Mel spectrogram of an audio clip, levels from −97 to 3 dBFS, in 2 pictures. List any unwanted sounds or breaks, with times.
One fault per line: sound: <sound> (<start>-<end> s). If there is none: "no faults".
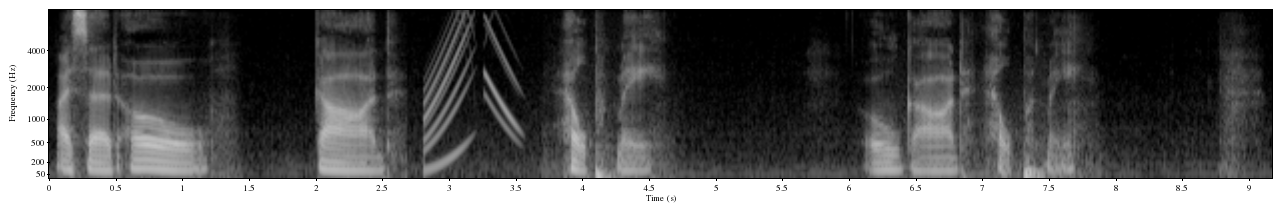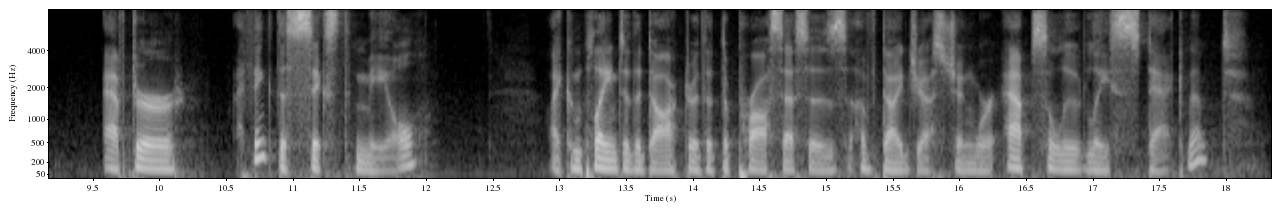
sound: chirp (2.8-3.6 s)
